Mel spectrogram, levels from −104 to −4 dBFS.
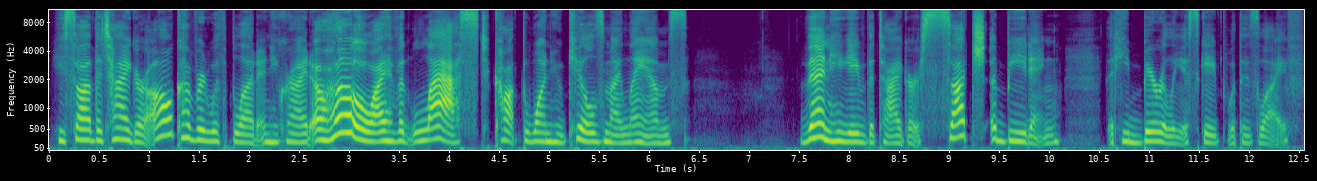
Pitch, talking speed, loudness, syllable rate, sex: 215 Hz, 185 wpm, -19 LUFS, 4.7 syllables/s, female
